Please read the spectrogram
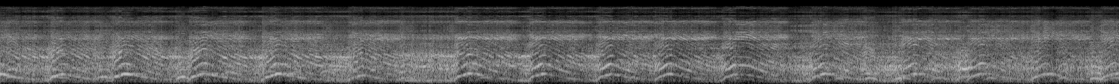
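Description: Small nitro engines of 1/8-scale R/C short-course trucks running laps, several at once, each whining up in pitch under throttle and dropping off again, over and over.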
